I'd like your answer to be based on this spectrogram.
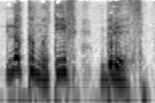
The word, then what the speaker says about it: Locomotive Breath: Perdón, Locomotive Breath. Pronunciémoslo bien.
